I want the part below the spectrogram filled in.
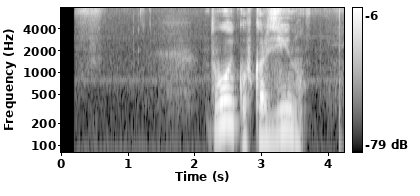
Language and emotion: Russian, sad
